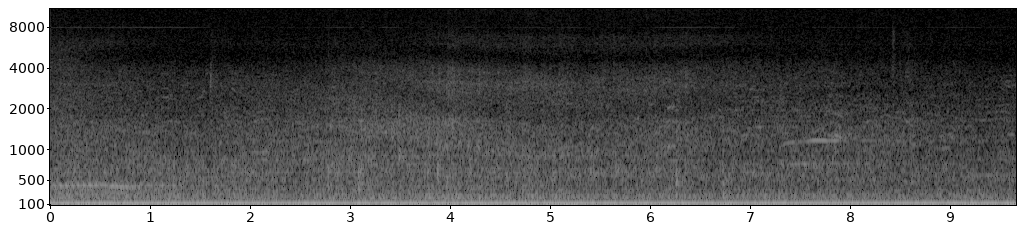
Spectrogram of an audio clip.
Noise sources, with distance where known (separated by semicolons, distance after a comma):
unidentified human voice, far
